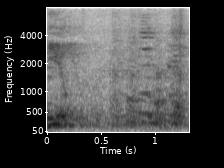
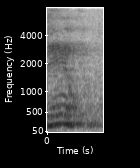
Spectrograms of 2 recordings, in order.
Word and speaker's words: Hale: and he's never once pronounced his last name correctly. He always calls him Sid Heel. Well, it's clearly Sid Hale, but not for Tim.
